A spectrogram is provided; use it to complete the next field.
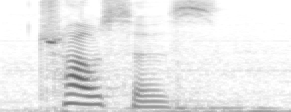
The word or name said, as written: trousers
